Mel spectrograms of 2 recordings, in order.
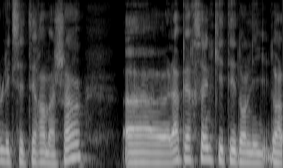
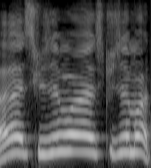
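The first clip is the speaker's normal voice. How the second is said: put-on woozy, unhinged, tipsy-sounding voice, very high; 9 semitones higher than usual. Retelling a neighbor calling out from his door: imitating a neighbor who sounds drunk. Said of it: "il parle un peu comme ça".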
